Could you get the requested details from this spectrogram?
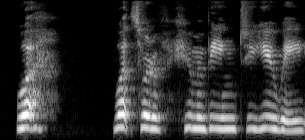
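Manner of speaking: high, quavering, trembling, frightened voice. A narrator reads a character's question to the giant: trembling.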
